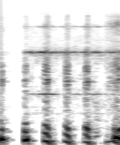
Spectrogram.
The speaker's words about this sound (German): Im Hintergrund klingelt übrigens das Telefon mit der Wählscheibe. Hört sich so an.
